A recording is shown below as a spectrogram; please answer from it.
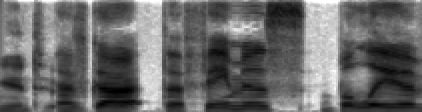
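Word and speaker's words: Bollea: I've got the famous Bolava v. Gawker case. And remember that's pronounced Blea.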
